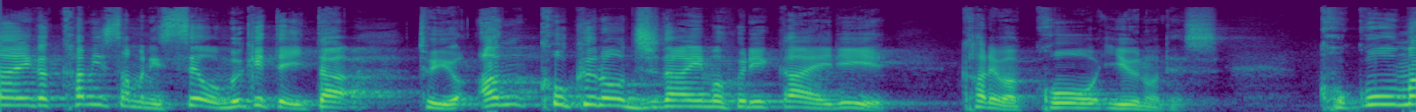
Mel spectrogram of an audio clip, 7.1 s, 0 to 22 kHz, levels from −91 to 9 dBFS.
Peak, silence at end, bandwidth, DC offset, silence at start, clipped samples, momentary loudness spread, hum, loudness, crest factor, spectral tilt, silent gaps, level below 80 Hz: 0 dBFS; 0 s; 17 kHz; under 0.1%; 0 s; under 0.1%; 11 LU; none; -16 LUFS; 16 dB; -4.5 dB/octave; none; -60 dBFS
